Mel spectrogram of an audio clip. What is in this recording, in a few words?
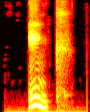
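"ink", American English; gcompris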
